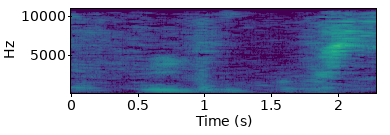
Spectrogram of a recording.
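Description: A monkey giving a short, pitched call about half a second in, over a steady high-pitched buzz.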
